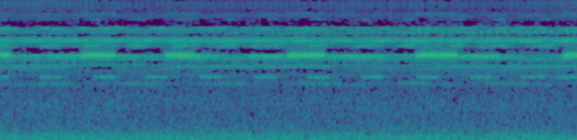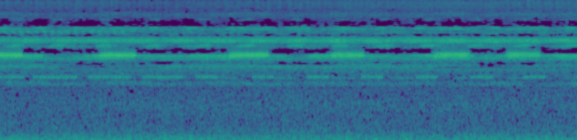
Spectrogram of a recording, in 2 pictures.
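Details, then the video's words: Park crickets at dusk keep up a steady high chirping chorus, pulses repeating close to once a second over a continuous trill, with noticeable low rumbling noise beneath. "Cricket Sounds in a Peaceful Park"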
